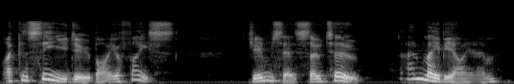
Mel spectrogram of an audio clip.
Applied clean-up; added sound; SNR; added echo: none; none; none; none.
